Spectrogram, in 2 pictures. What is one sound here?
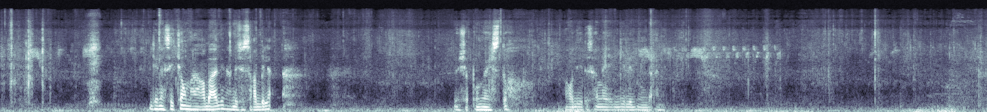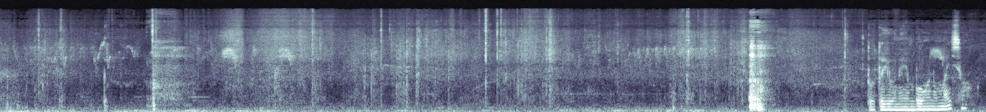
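Wind rumbles outdoors and rustles leafy plants.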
